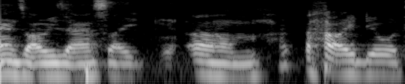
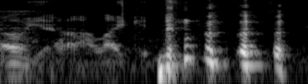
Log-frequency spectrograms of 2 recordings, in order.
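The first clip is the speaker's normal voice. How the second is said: slow words through a laugh; 5 semitones higher, much slower than usual. Retold or imitated. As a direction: grin and admit it, laughing. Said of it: "I was like".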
